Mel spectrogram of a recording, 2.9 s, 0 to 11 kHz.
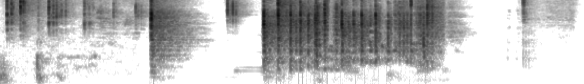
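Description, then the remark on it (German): Dice are rolled for a Sinew check in a tabletop role-playing game, clattering and tumbling across a hard tabletop in a quick burst of sharp rattling clicks, settling after a couple of seconds with one last faint tick and showing a 9. Fairly loud, with no talking. “Wahrscheinlich muss ich jetzt würfeln. Ach so, stimmt. Du musst wieder Sinew würfeln.”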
